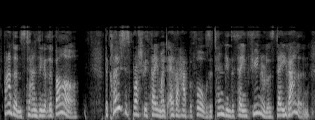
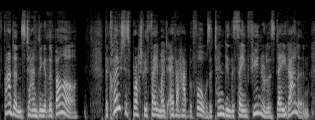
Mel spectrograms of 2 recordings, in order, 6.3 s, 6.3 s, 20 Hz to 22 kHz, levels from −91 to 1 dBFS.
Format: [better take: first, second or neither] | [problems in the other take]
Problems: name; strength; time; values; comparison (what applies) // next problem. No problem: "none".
second | garbled, watery; badly; nothing above 7.5 kHz; slightly in the second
